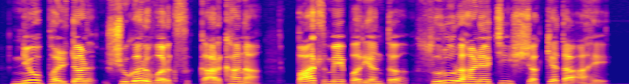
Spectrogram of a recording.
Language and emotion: Marathi, neutral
